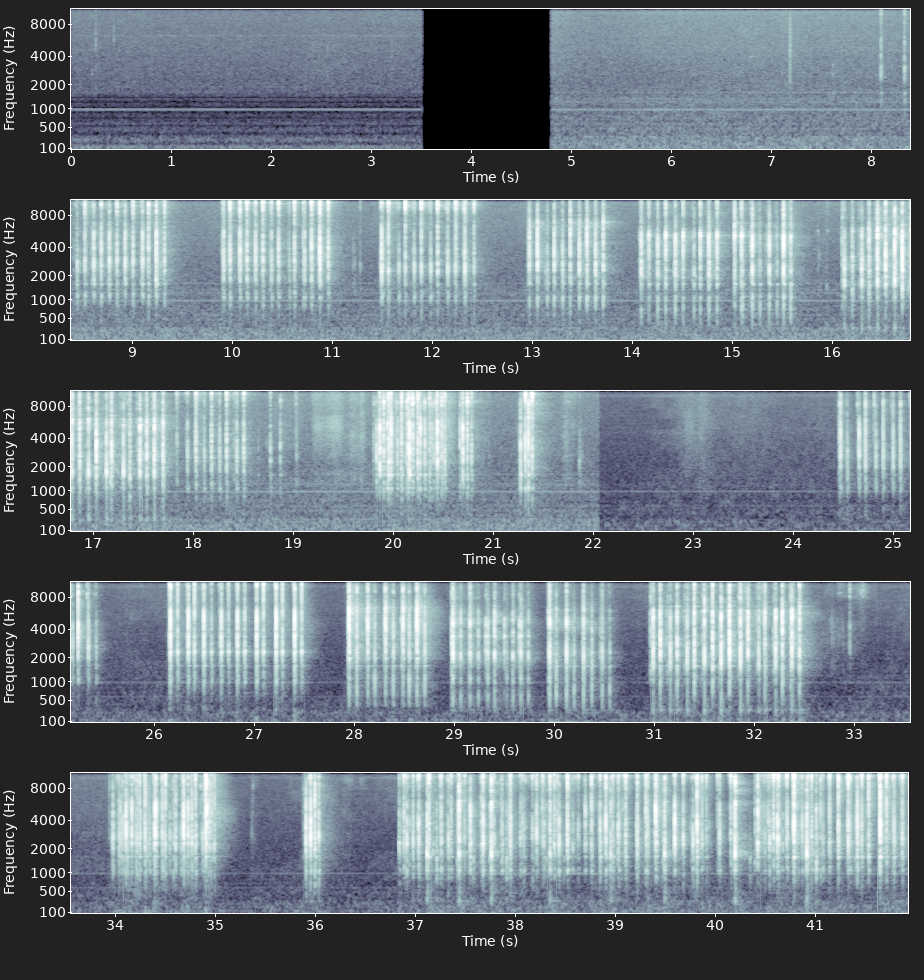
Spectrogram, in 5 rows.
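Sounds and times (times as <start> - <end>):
typing on a mechanical keyboard: 8.1 - 19.1, 19.8 - 22.0, 24.4 - 25.5, 26.2 - 32.6, 34.0 - 35.2, 35.9 - 36.2, 36.8 - 41.9.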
